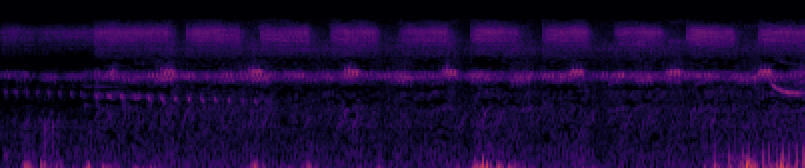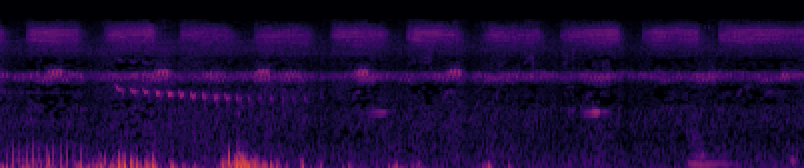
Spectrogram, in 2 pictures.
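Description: A leopard feeding on an impala ram carcass, tearing through the skin to get at the meat: irregular bouts of low tearing and chewing sounds, loudest in the middle. Behind it, a steady chorus of crickets pulses about two to three times a second.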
